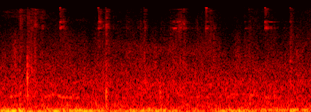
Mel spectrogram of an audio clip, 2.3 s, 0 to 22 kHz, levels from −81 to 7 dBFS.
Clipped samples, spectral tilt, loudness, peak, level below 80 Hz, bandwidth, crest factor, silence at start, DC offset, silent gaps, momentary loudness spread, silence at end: under 0.1%; -5.5 dB/octave; -36 LUFS; -18 dBFS; -34 dBFS; 17 kHz; 14 dB; 0 s; under 0.1%; none; 4 LU; 0 s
